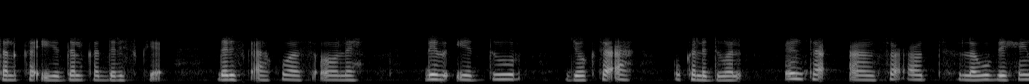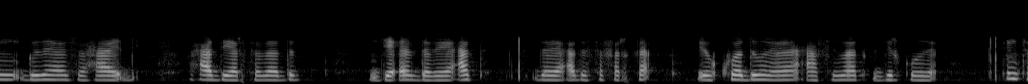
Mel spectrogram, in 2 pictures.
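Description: No technical faults can be heard anywhere in the speech. It has the narrow, boxed-in sound of a fixed-line call carried by G.711 telephone coding, with the line passing only about 200 Hz to 3.4 kHz.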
